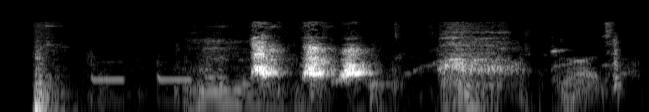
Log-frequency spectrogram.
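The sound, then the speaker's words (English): A pet dog barks several times in quick, loud bursts, with a high whining yelp before the barks and more scattered yips and whimpers afterward. “My dog's driving me crazy.”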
